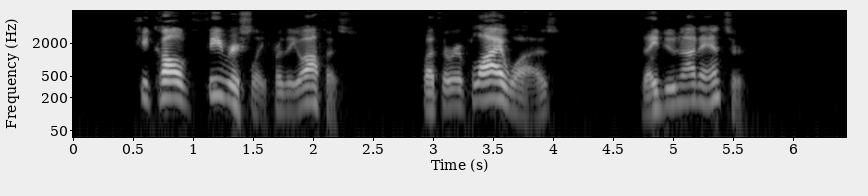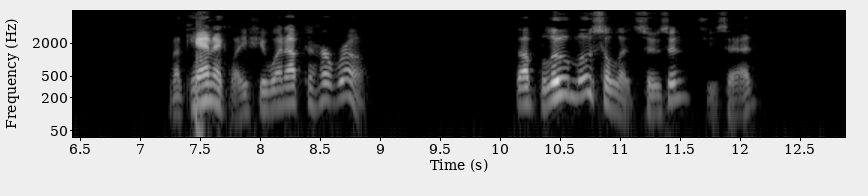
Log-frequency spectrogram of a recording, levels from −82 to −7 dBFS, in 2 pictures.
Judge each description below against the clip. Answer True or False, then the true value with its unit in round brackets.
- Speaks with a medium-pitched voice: True (170 Hz)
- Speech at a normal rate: False (125 wpm)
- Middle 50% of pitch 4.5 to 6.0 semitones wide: True (5.4 semitones)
